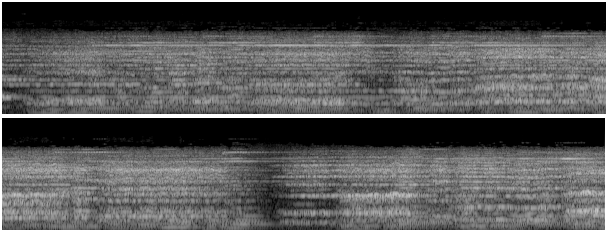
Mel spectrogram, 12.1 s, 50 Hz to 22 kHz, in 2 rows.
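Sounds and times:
orchestral music with choir: 0.0s - 12.0s.

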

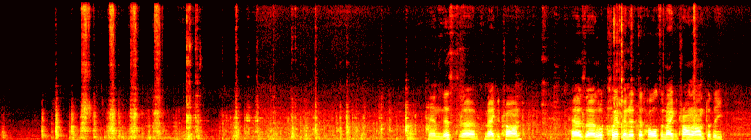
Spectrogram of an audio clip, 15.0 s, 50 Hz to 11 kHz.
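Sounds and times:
screwdriver scraping and rubbing: 1.4s - 8.3s.

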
